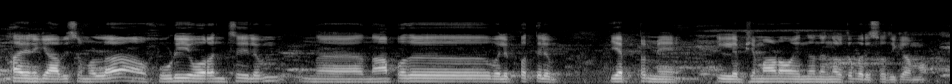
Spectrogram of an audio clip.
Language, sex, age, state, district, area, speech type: Malayalam, male, 45-60, Kerala, Alappuzha, urban, read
